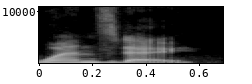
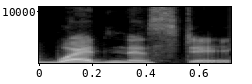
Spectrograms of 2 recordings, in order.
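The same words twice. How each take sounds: First: It is said the usual way, silent middle d. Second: It is said as spelled, middle d pronounced.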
